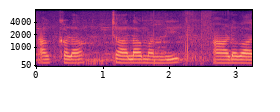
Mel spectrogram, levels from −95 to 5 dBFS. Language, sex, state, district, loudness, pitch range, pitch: Telugu, female, Andhra Pradesh, Annamaya, -16 LUFS, 175-185 Hz, 180 Hz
